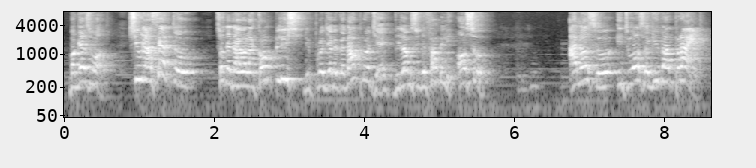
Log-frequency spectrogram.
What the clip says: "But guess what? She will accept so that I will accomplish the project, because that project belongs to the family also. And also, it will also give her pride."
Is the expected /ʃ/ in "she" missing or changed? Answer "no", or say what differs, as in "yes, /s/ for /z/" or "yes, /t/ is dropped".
no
